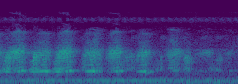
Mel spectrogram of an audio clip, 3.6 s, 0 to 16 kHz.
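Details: Tropical frogs calling in a tropical low at Driver, Northern Territory, Australia, December 2013, phone recording; quieter run of pulsed, quacking croaks about every third of a second, fading out over a low steady hum.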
